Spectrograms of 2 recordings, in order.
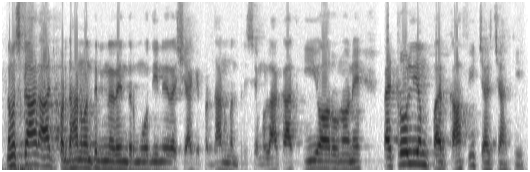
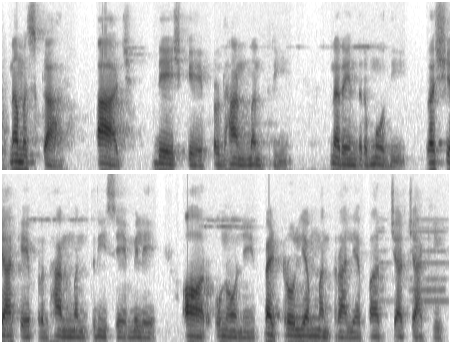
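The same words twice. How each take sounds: First: Brisker news bulletin; news read at a livelier clip; faster news read. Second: Put-on slow, measured old Doordarshan newsreader; slow formal TV news bulletin; slow news read. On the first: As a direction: pick up the newsreader pace a little. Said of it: "इसकी speed थोड़ी सी बढ़ा दें". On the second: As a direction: read the news slowly and formally, a touch lower. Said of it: "तो ये speed बड़ी कम थी". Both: Shown as a demonstration.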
